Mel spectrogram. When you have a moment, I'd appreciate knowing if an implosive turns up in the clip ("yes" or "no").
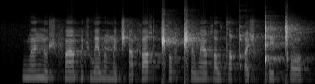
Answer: no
